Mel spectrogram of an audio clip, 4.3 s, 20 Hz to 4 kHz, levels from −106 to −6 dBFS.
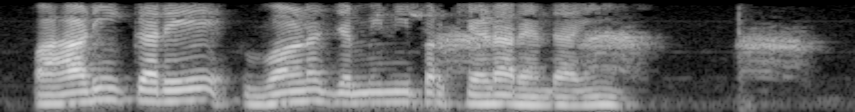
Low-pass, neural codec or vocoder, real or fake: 3.6 kHz; none; real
